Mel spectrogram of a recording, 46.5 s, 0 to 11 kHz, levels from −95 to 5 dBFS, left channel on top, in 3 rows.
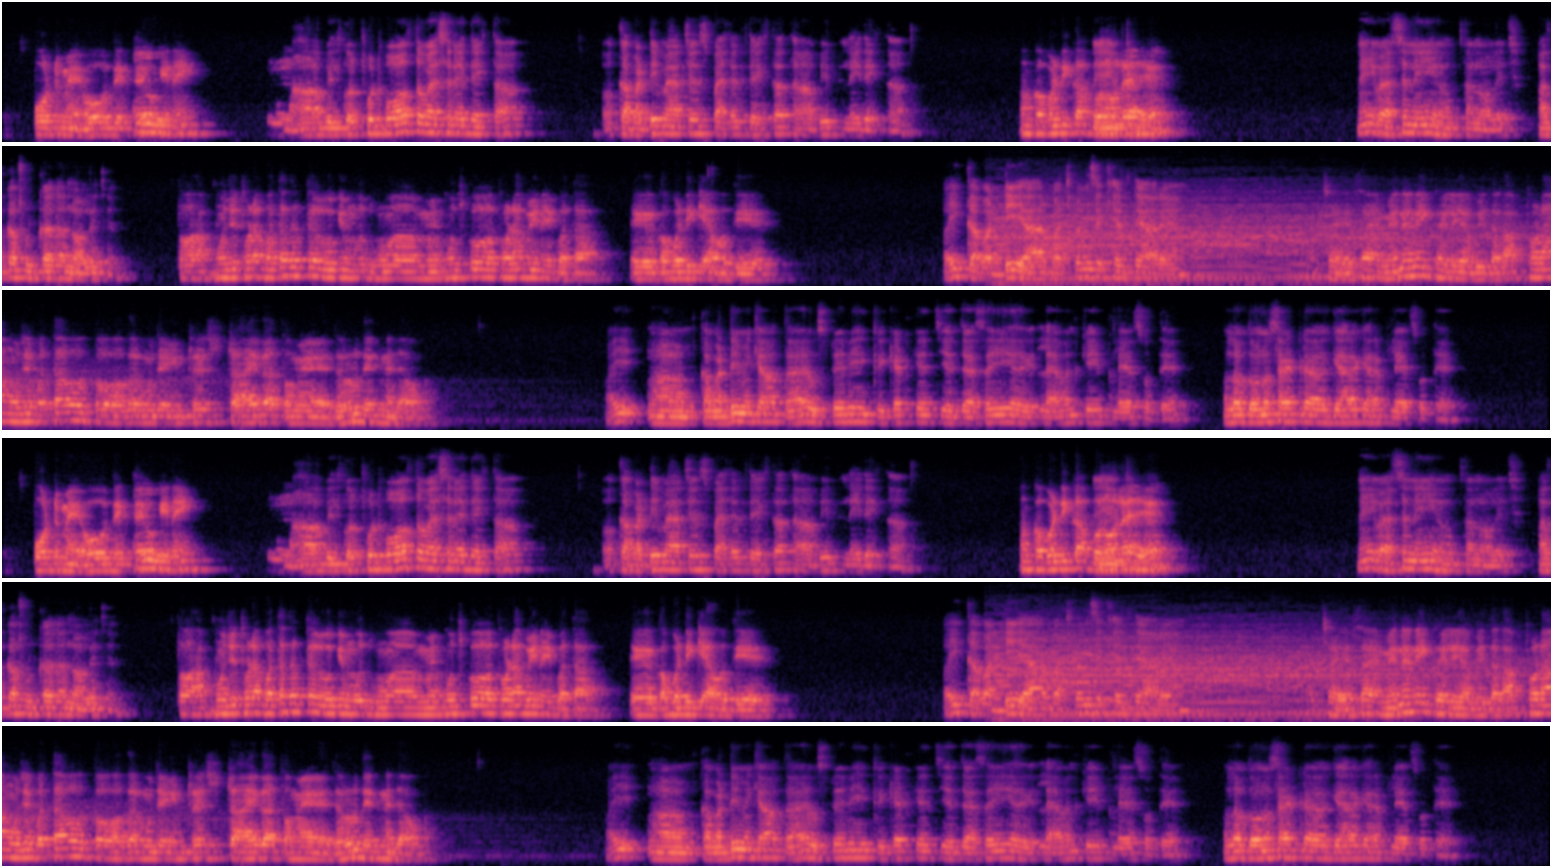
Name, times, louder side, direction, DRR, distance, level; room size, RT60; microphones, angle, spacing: voice 1, 0.3-1.9 10.2-11.6 17.2-21.4 21.8-23.1 28.7-35.2, right 1 dB, 70° right, 3 dB, 0.8 m, -25 dB
voice 2, 1.3-1.7 2.7-5.2 6.0-9.0 10.9-11.6 13.6-16.6 24.9-27.5 37.0-42.7 43.2-45.5, left 1 dB, 20° left, 3 dB, 0.3 m, -27 dB
sound 1, 25.3-34.8, right 1 dB, 85° right, 1.6 m, -37 dB
4.1 x 2.0 x 2.6 m, 0.41 s
head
